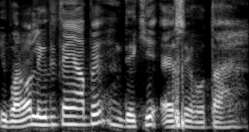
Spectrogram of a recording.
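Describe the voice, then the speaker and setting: A man teaching an online Urdu writing lesson, spelling words slowly letter by letter and checking in with the viewers often. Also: mid-range voice, a little mellow. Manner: spells out letters slowly, tags lines with "ठीक है" and "guys". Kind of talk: casual spoken lesson.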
